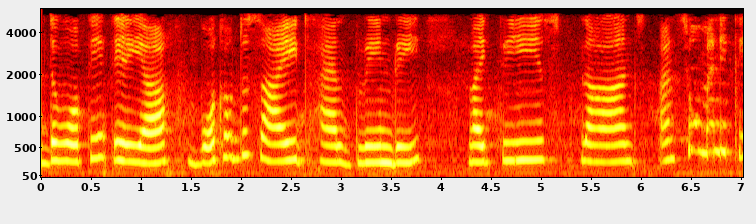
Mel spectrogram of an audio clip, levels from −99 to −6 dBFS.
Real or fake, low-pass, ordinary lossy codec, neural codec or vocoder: fake; 5.4 kHz; MP3, 48 kbps; codec, 24 kHz, 0.9 kbps, WavTokenizer, medium speech release version 1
